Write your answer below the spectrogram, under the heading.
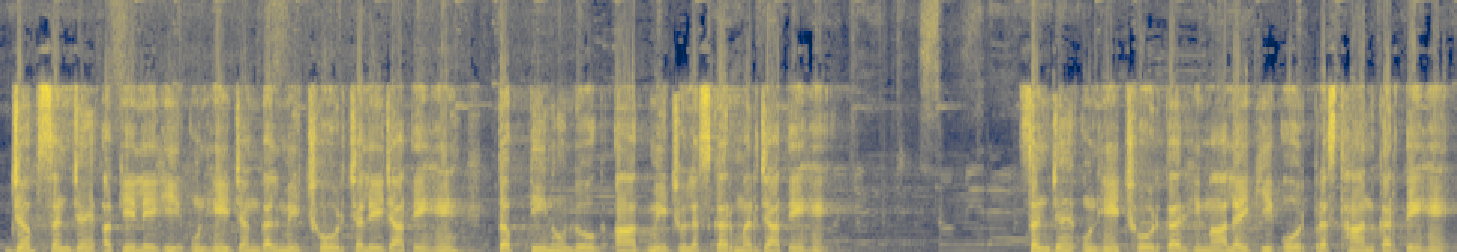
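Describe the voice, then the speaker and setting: A man's voice: deep voice, big pitch swings, unhurried. A man narrating scripted mythological tales in a formal, dramatic storytelling style. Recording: long reverb, faint music behind. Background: faint background music.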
